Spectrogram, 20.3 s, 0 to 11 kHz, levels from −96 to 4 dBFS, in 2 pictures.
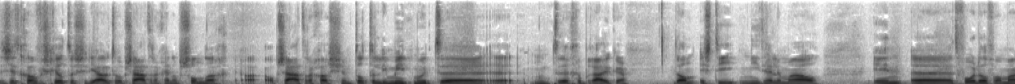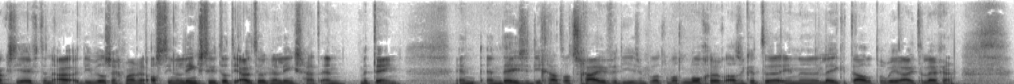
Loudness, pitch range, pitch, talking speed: -17 LUFS, 80-95 Hz, 85 Hz, 240 wpm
